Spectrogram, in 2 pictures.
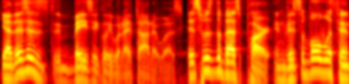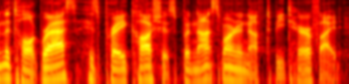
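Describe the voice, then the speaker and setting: A man's voice: lowish voice, very animated, fast, no echo. A man hosting a reaction video, reading a story aloud with dramatic narration and casual asides.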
